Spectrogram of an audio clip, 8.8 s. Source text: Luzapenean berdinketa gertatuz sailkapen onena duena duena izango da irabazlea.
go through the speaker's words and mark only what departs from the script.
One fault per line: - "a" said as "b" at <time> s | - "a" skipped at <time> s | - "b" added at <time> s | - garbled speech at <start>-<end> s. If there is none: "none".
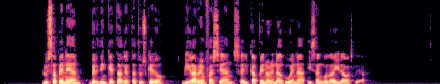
- "gero bigarren fasean" added at 3.0 s
- "duena" skipped at 6.1 s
